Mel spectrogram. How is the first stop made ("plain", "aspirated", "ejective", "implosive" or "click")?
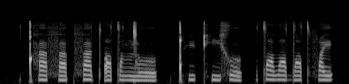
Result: click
